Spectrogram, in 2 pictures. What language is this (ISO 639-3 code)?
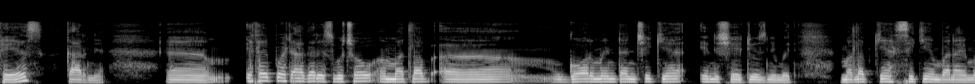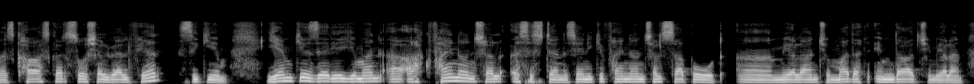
kas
